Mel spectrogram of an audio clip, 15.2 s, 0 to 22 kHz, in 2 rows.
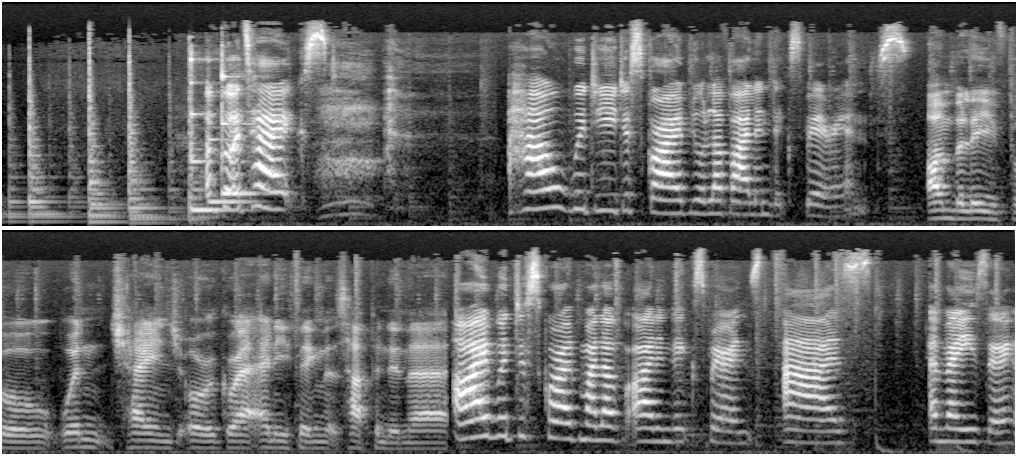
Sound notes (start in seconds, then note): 1.4 message beep; 2.4 gasps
